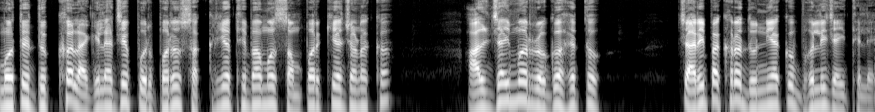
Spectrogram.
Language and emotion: Odia, sad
